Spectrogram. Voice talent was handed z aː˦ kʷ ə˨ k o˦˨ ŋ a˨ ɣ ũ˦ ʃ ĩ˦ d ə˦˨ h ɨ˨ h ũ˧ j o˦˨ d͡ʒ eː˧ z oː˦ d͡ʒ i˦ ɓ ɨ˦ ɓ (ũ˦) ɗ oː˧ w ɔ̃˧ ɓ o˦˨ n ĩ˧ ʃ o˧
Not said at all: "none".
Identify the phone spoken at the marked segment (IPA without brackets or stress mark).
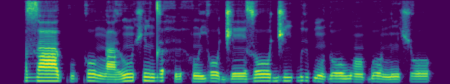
ũ˨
